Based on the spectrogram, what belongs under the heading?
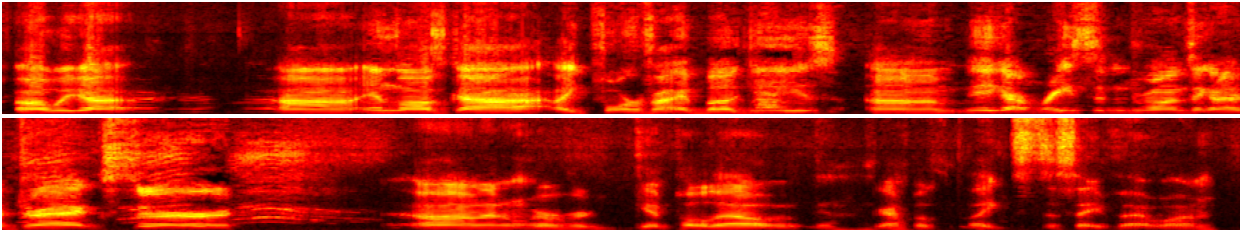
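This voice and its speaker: A woman's voice: fairly low pitch, unhurried, vocal fry, sharp tone, dry recording. A woman chatting casually and bluntly on a livestream from home, rambling between topics. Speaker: livestream co-host. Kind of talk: casual chat.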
